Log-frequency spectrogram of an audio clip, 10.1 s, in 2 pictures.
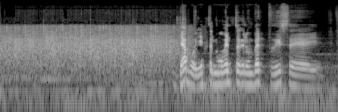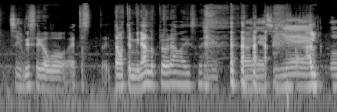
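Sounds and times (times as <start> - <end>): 
applause sound effect: 0.0 - 4.4
laughter: 2.6 - 4.8, 6.9 - 9.8
speech: 2.7 - 10.1.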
